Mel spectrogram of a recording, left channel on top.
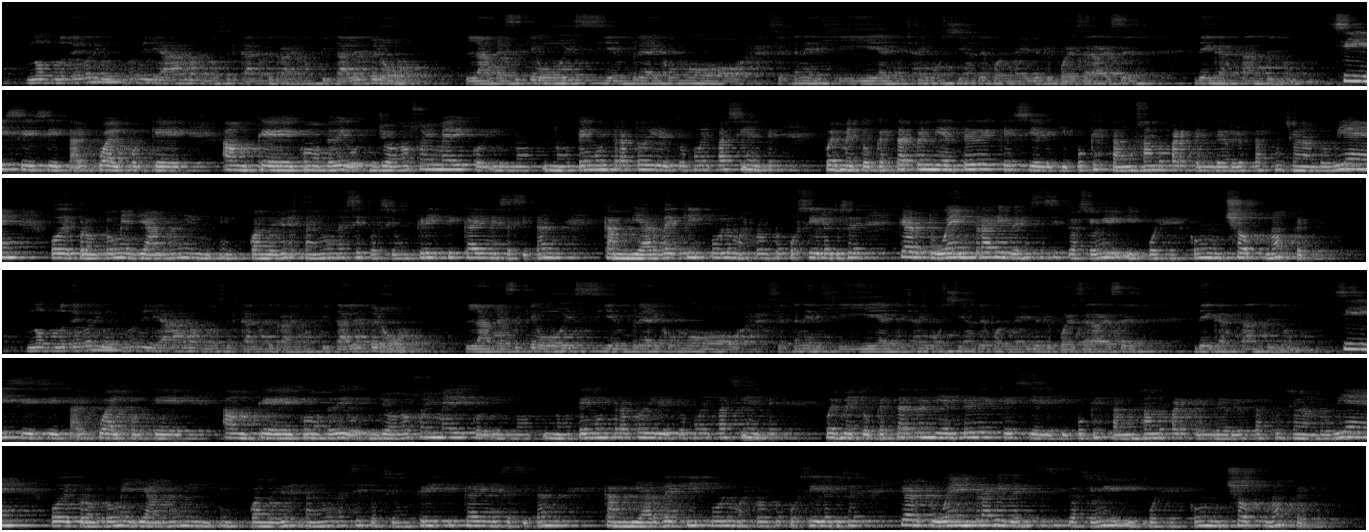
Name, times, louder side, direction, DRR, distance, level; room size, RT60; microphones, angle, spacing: voice 1, 0.2-4.1 4.6-13.0, left 1 dB, 5° right, -2 dB, 3.2 m, -36 dB
voice 2, 13.4-40.3, left 1 dB, 85° left, 2 dB, 2.8 m, -28 dB
28.5 x 25.5 x 8.2 m, 1.3 s
head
